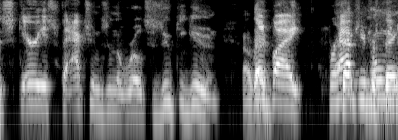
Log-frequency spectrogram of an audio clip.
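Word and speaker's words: Suzuki-gun: factions in the world Suzuki goon led by perhaps correctly what's that thank you for saying it correctly yeah some people say Suzuki gun Suzuki goon I'm trying to say it that way and it's led by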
